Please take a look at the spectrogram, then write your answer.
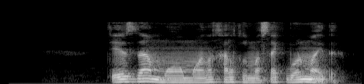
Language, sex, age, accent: Uzbek, male, 25-34, Qoraqalpog'iston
